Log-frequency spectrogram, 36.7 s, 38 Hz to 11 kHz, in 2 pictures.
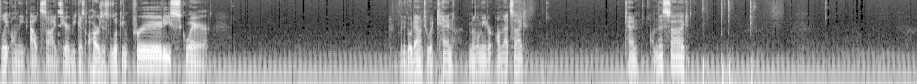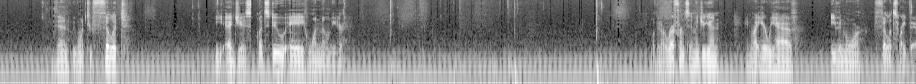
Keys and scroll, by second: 4.3 f, 12.3 f, 13.7 1, 14.0 o, 14.4 m, 20.4 f, 20.4 f, 28.2 1, 28.2 1, 28.5 m, 30.2 Return.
